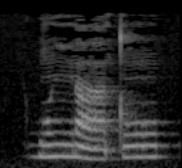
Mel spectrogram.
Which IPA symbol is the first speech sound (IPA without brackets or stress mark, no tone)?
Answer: ɡʷ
